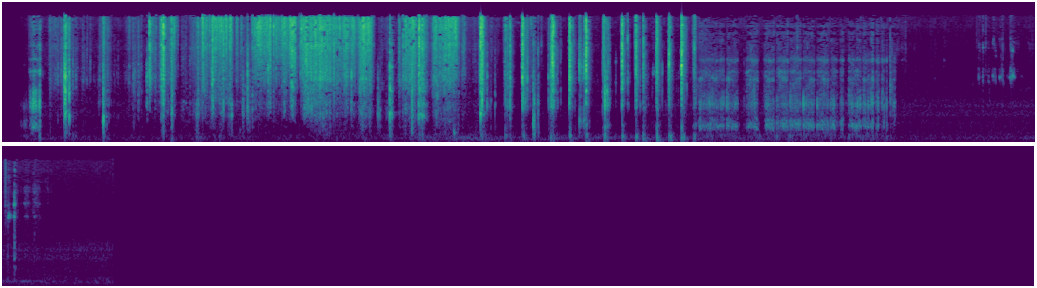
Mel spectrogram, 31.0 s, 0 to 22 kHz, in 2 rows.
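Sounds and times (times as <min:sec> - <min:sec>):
wrapper crinkling: 0:00.7 - 0:07.4.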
